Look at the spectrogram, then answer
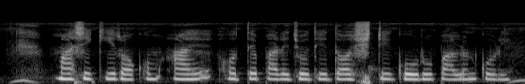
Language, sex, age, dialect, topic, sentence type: Bengali, female, 18-24, Rajbangshi, agriculture, question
